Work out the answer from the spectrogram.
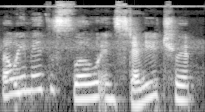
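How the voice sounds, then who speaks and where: A woman reading true ghost stories aloud, breaking in now and then with jokey, animated asides. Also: on the high side, normal speed, breathy edge. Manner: animated, jokey asides between read passages.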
